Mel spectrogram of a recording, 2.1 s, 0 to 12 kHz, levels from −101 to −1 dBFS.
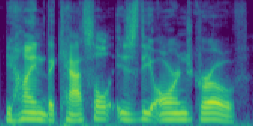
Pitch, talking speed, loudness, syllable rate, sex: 125 Hz, 200 wpm, -21 LUFS, 6.1 syllables/s, male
